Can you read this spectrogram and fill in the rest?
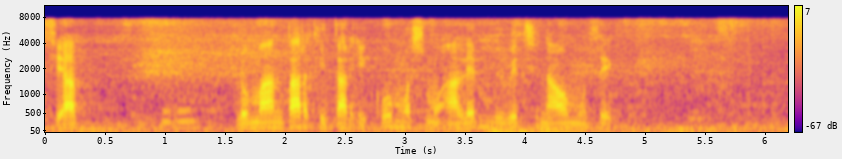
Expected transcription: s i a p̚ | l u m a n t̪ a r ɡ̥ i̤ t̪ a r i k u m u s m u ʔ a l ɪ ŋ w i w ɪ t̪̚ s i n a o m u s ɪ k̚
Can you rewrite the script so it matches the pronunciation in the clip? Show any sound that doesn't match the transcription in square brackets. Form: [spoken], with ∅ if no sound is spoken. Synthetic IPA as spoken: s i a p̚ | l u m a n t̪ a r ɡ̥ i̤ t̪ a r i k u m [ʊ] s m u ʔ a l ɪ [m] w i w ɪ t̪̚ s i n a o m u s ɪ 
